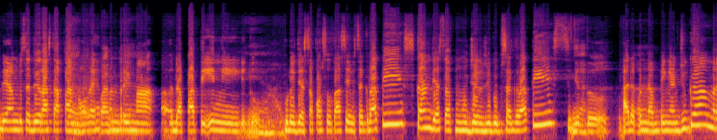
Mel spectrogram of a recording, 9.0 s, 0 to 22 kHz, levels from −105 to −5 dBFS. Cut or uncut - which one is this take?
uncut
